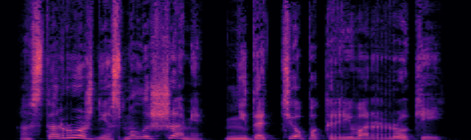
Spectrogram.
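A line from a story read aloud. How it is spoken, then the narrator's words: Shouting from a distance. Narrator (Russian): прикрикнул на меня Нокс из другого аквариума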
